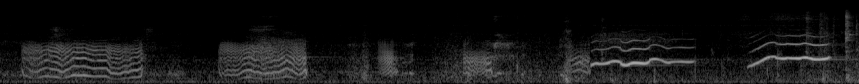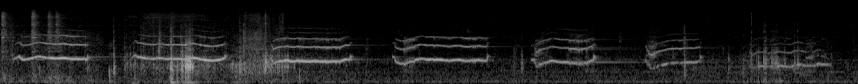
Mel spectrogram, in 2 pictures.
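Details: First newborn Dachshund puppy of the litter, a male, crying just after birth indoors: a run of high, thin whining squeals with rich harmonics. Early cries waver, later ones are steady or sharply rising, each about a second long with short gaps.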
